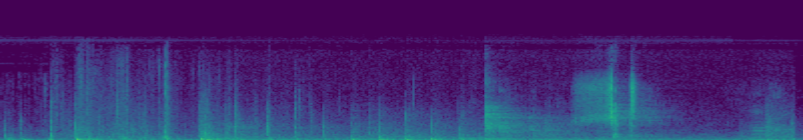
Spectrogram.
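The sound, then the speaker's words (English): Footsteps of a boy running away, many quick, uneven thuds and taps that vary in loudness, with a few heavier stomps among them. “Billy gets to his feet, then turns and glares at Mrs. Wilkinson. No! He runs away.”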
